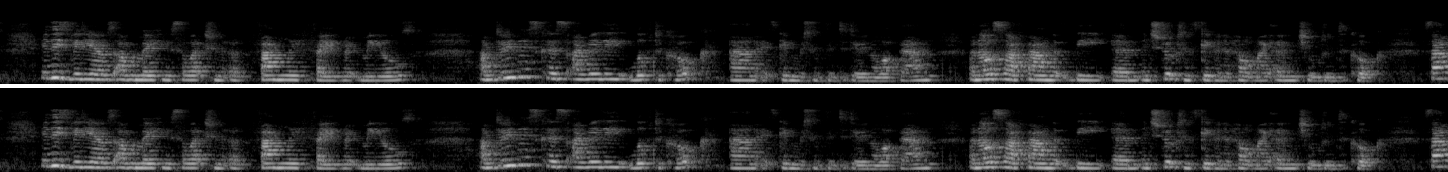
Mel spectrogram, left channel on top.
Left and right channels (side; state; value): both; identical; correlation 1.00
